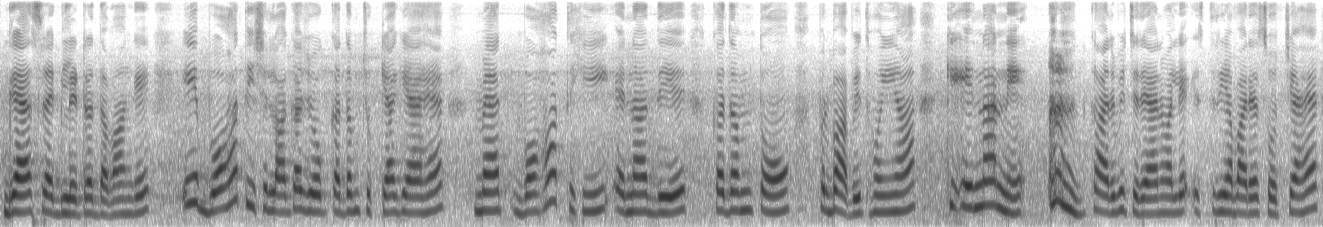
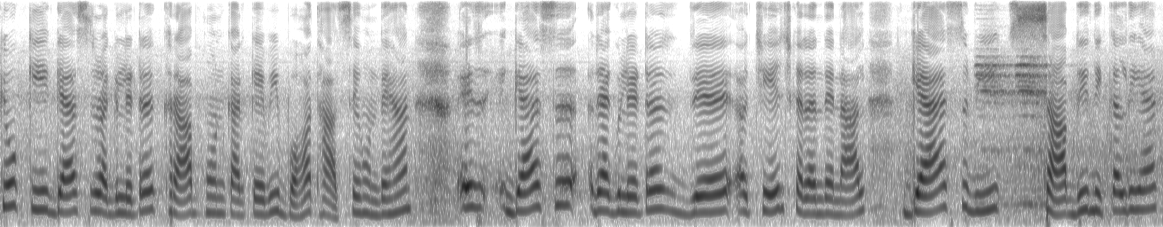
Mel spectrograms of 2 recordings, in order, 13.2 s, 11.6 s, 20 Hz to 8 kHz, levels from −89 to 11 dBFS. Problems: none marked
